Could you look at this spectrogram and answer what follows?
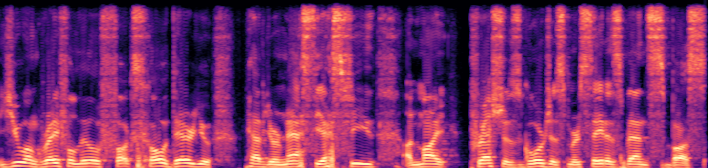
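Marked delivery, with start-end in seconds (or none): none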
